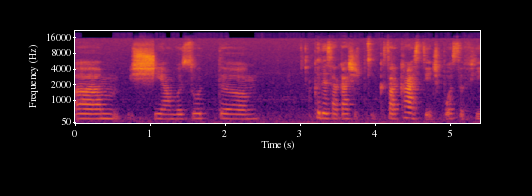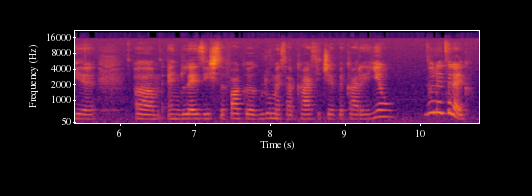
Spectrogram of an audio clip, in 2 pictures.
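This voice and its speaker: A woman's voice: mid-range voice, recorded from a distance, slight background noise. Chatty vlogging woman from Romania, mic a little off. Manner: chatty, pauses with frequent ums. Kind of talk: casual vlog storytelling.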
